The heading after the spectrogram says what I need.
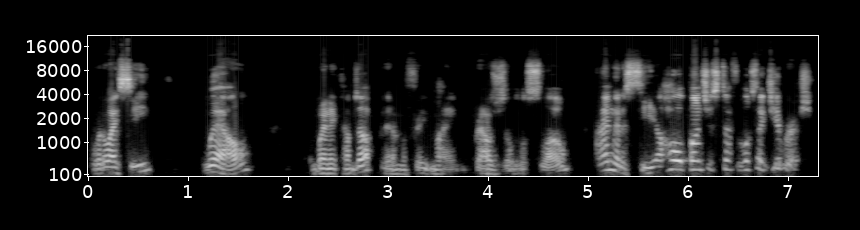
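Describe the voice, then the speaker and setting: A man's voice: fairly high pitch, very animated, fairly quick, vocal fry, a bit bright, slightly rough, rough recording. A middle-aged man teaching a class in a recorded lecture, explaining step by step and asking and answering his own questions. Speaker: instructor.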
